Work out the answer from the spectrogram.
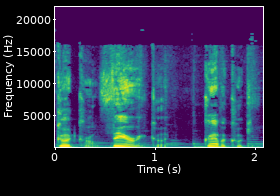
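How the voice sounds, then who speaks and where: An actor playing a bossy, sarcastic, hungry talking dog in an audio drama, with a deadpan, commanding manner. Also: male voice, mid-range voice, moderate pace, soft background music, close to an everyday voice.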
